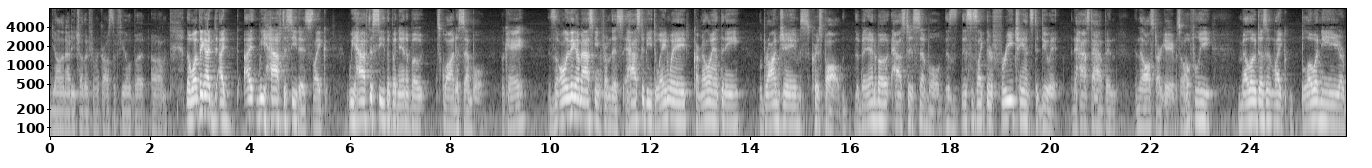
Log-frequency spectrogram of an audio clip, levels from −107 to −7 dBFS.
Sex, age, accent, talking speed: male, 30-49, American, 200 wpm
